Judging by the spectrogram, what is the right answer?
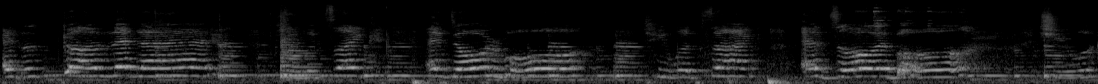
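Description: A young girl singing over background music, her voice gliding up and down through the phrases, with two dull thumps about four and eight seconds in.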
